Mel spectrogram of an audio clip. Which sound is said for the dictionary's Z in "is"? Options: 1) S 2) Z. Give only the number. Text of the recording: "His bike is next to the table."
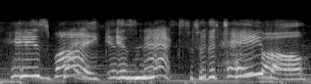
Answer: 2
